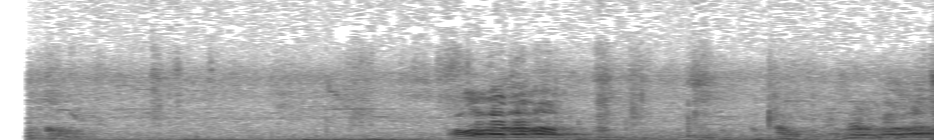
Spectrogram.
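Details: A male goat gives a wavering, harmonic bleat about two and a half seconds in, then a second, rising bleat near the end, over a low background rumble.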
